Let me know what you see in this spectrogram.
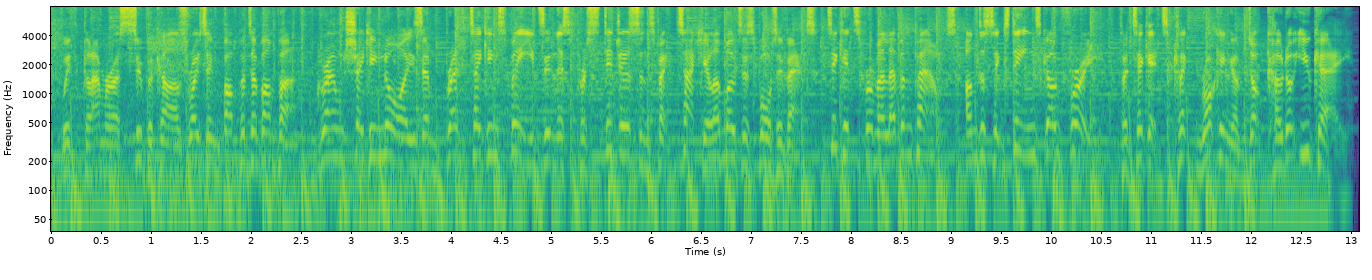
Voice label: BRITISH commercial; ROCKINGHAM; GT

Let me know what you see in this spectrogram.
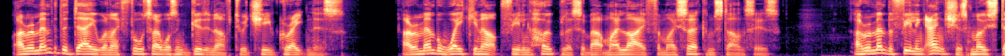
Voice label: narration anxiety

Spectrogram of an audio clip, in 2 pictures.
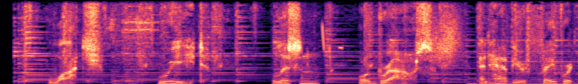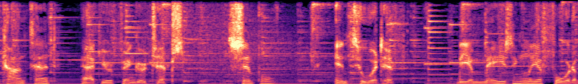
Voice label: Commercials

